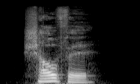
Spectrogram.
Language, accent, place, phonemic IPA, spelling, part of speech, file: German, Germany, Berlin, /ˈʃaʊ̯fəl/, Schaufel, noun, De-Schaufel.ogg
- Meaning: shovel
